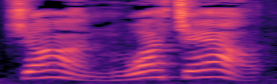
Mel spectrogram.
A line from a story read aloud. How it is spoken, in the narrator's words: He shouted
